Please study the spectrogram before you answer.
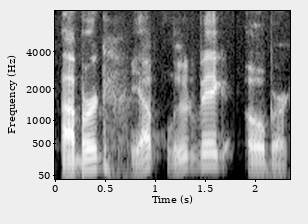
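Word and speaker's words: Åberg: Oh, Oberg. Aberg. Yep. Ludvig Oberg. I believe with the Omlot above it, it's pronounced as Oberg.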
